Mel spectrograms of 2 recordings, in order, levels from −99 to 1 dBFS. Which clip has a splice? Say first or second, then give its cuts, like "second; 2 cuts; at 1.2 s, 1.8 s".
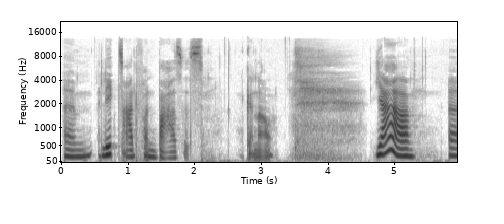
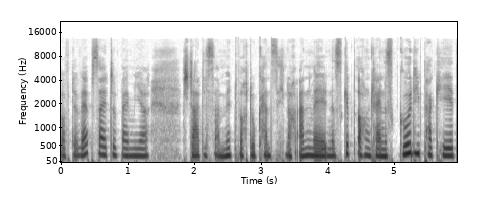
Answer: first; 1 cut; at 0.9 s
